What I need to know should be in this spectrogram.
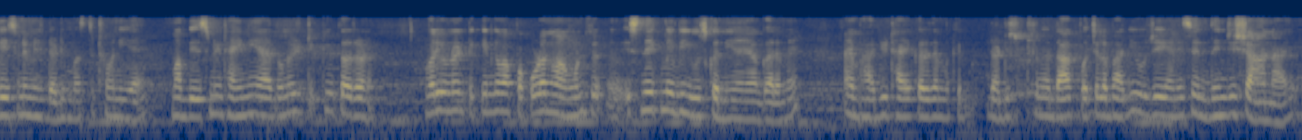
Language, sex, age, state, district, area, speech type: Sindhi, female, 45-60, Gujarat, Surat, urban, spontaneous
